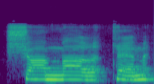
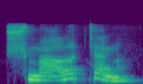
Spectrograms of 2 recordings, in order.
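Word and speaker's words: שְׁמַרְתֶּם: It yanks the accent, and then suddenly it's not shamar tem, it's tem on the end.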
